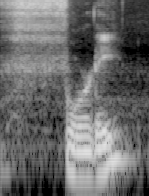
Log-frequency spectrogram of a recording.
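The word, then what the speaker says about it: forty: a t and 40 we're going to pronounce it with a D sound 40.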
